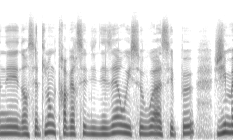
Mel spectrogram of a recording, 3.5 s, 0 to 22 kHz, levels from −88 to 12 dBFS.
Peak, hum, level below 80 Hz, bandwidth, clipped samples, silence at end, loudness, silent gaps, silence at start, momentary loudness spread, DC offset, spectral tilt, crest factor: -12 dBFS; none; -74 dBFS; 12 kHz; under 0.1%; 0 s; -29 LUFS; none; 0 s; 4 LU; under 0.1%; -6 dB/octave; 16 dB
